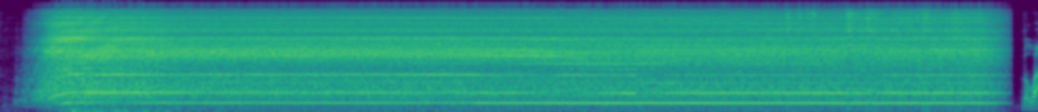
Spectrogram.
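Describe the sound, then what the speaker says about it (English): A router shapes the top edge of a wooden handrail made from rough lumber, giving a loud, steady high whine with a constant pitch that runs unbroken for about fourteen seconds before cutting off abruptly. "now it's time to route the top."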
